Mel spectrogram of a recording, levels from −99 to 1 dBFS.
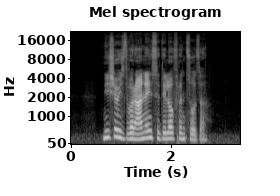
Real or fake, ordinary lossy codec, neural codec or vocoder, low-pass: fake; none; vocoder, 44.1 kHz, 128 mel bands every 256 samples, BigVGAN v2; none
